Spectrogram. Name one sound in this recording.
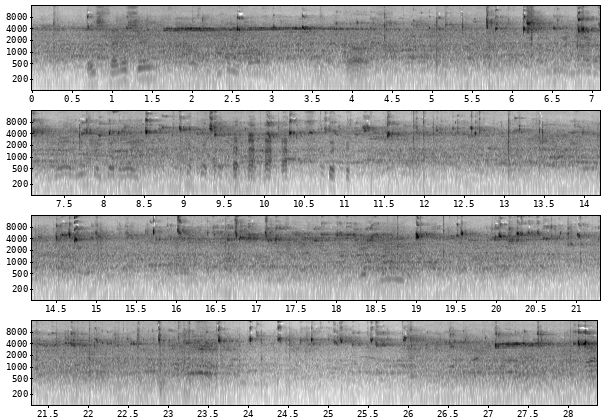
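A crowd of players and onlookers chatters and calls out in the background.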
